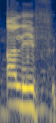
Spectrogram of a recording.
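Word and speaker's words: ألف: নরম করে হবে দেখুন আলিফ এর মধ্যে আমরা কোন টান দিব না আলিফ এটা স্পষ্ট তাড়াতাড়ি করে উচ্চারণ করব এরপরে বা আমাদের এই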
